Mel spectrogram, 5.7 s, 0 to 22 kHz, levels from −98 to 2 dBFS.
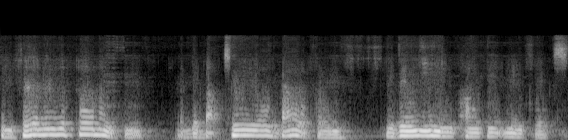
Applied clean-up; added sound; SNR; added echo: neural separator model SepFormer DNS4.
